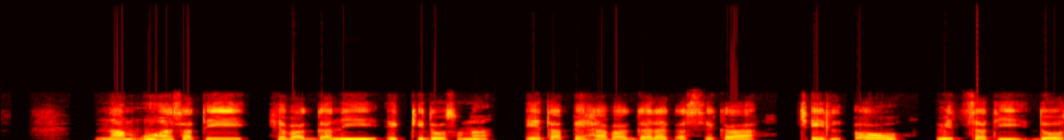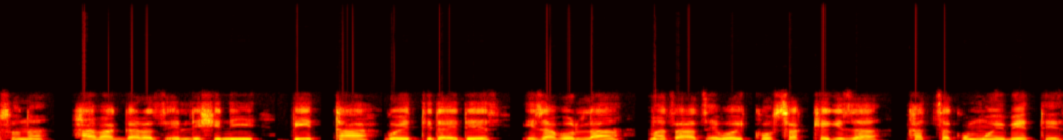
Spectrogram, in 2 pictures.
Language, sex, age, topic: Gamo, male, 18-24, agriculture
